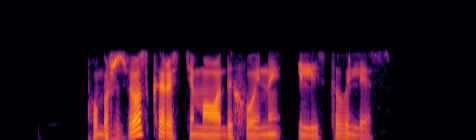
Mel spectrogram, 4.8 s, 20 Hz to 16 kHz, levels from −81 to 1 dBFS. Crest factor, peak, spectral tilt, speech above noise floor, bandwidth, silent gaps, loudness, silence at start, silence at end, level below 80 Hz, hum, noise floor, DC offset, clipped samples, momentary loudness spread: 22 dB; -2 dBFS; -9 dB/octave; 66 dB; 4.3 kHz; none; -22 LUFS; 0.9 s; 1.05 s; -48 dBFS; none; -88 dBFS; under 0.1%; under 0.1%; 11 LU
